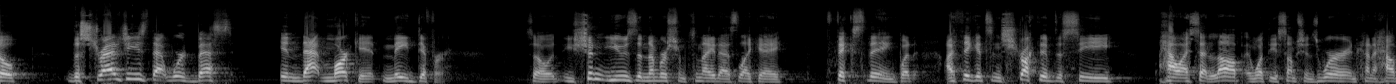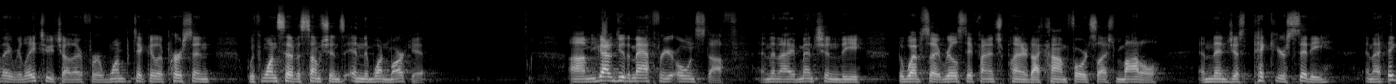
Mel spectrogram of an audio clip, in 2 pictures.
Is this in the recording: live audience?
yes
